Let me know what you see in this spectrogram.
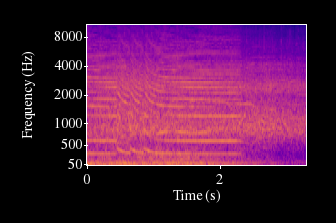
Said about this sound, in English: It feels like we need a bigger air horn.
